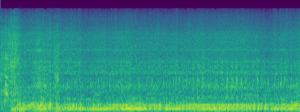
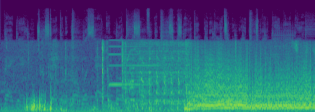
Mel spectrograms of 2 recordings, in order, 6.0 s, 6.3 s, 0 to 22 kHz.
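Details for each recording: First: BMW E30 "Betty" after all three belts were replaced and tightened; they had squealed like a wild turkey before. The engine catches and settles into a steady run with no squeal or chirp from the front; normal running, no belt squeal. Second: E30 on a cold first start: a wavering, squawking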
